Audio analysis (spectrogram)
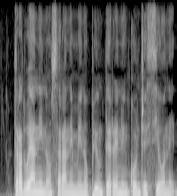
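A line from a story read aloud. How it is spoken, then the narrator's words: Plain. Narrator (Italian): disse papà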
